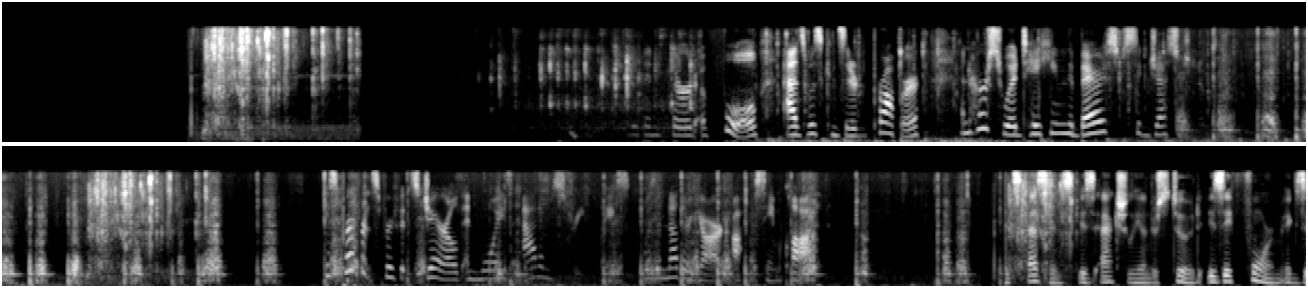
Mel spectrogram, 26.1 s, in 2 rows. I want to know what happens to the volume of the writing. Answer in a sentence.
The loudness of the writing goes down.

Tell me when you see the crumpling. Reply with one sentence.
You can hear the crumpling from 1.9 to 3.6 s, from 13.7 to 15.2 s and from 22.9 to 23.9 s.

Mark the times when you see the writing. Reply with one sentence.
You can hear the writing from 11.7 to 23.2 s.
